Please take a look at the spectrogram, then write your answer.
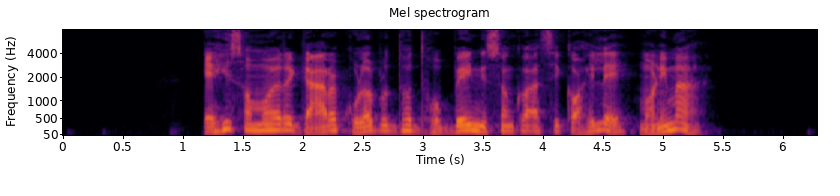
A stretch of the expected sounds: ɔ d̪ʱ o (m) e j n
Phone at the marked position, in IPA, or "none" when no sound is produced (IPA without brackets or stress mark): b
